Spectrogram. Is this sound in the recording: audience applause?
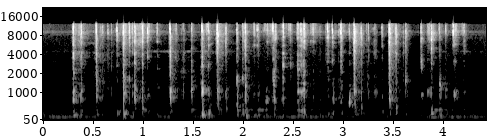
no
